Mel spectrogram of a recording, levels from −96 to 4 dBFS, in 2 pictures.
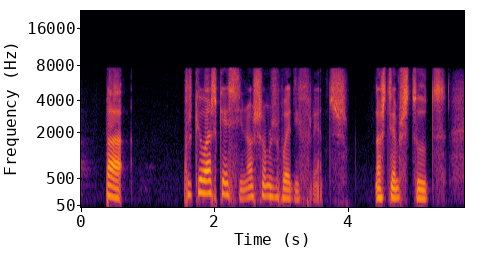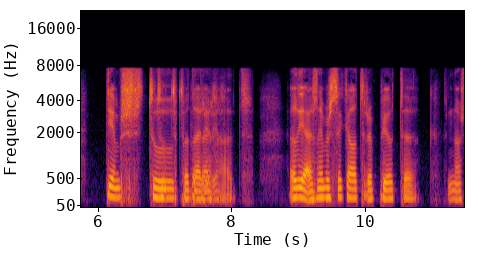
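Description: Right at the start, 0.0 to 0.06 s, there's a very faint echo leak, a copy trailing the speech by 168 ms, likely the far end's echo canceller missing some loudspeaker pickup. From 6.46 to 8.00 s there's a doubled audio track: a full-band copy roughly a tenth of a second behind and only a bit quieter, with no room tail, cutting in and out abruptly, likely from a second, slower capture path.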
